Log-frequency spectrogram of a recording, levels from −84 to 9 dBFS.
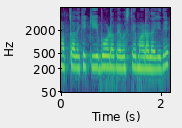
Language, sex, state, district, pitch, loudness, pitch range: Kannada, female, Karnataka, Koppal, 215 Hz, -14 LUFS, 205-220 Hz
